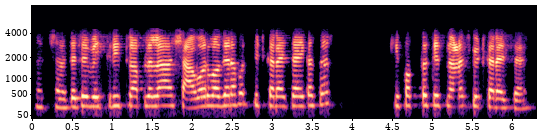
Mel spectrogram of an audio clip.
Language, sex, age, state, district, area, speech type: Marathi, male, 18-30, Maharashtra, Nagpur, urban, conversation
